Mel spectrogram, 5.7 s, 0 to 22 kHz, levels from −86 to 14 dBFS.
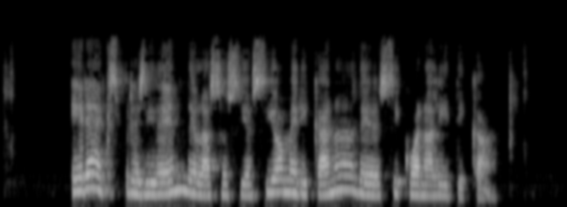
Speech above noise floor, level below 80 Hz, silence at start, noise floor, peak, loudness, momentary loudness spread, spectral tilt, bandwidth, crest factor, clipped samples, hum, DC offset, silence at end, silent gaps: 59 dB; -72 dBFS; 0.7 s; -83 dBFS; -8 dBFS; -25 LUFS; 9 LU; -4 dB/octave; 11.5 kHz; 18 dB; under 0.1%; none; under 0.1%; 0.55 s; none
